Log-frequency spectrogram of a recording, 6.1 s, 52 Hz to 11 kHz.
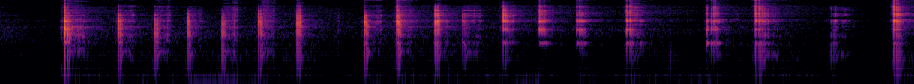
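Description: A thin wooden stick taps and scrapes the rim and inside of a medium, open, empty and hollow wooden bowl held in one hand. Eighteen short, dry, bright knocks, pitched near 2.8 kHz, sound in a loose irregular rhythm. Each dies away almost instantly, with no low-end body.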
